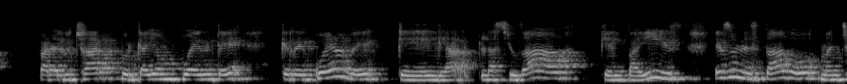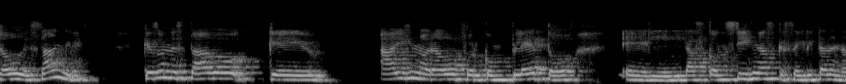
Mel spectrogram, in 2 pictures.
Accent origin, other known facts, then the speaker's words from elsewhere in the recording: Cuenca, Azuay, Ecuador; yo vengo de Cuenca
